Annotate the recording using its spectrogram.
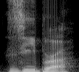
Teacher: So the E at the beginning would be pronounced once again like an E sound, a quite long E as well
